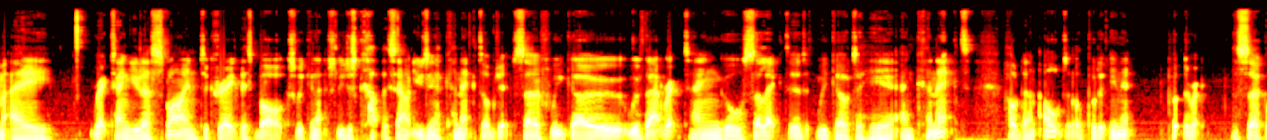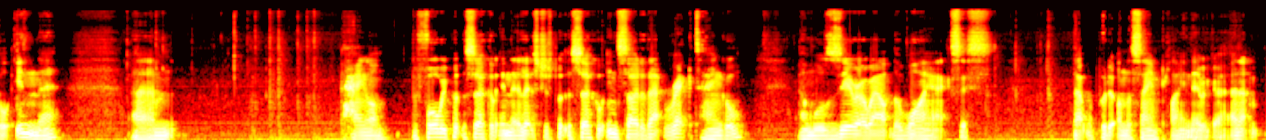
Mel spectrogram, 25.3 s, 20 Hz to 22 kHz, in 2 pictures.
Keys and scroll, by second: 13.0 space, 14.2 space, 15.4 ctrl+z, 16.7 ctrl+z, 22.6 0, 23.2 Return, 24.4 Return.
